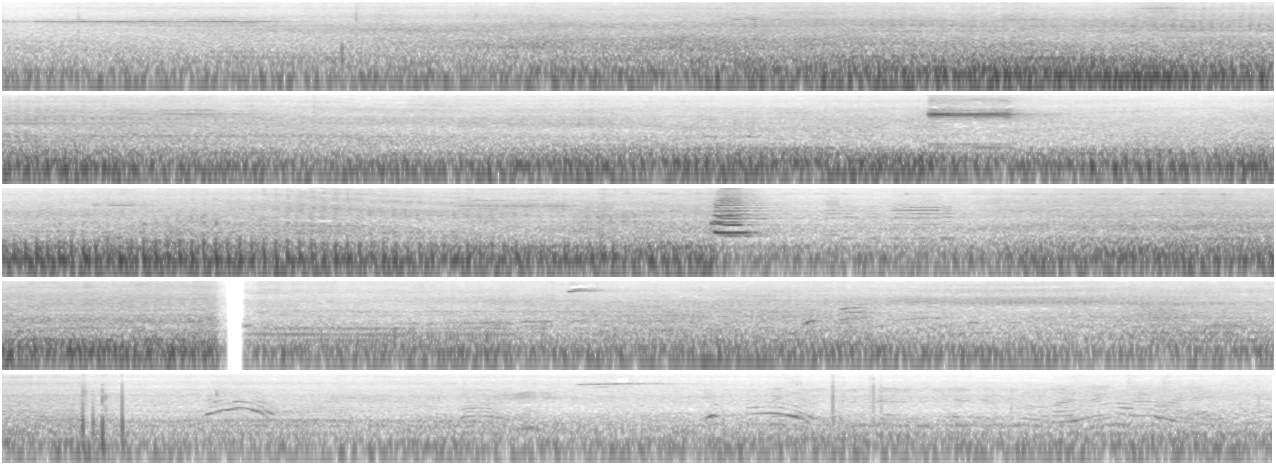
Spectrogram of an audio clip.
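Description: Road traffic passing: a low engine rumble that swells and fades, with a couple of short horn toots about eleven and sixteen seconds in. The sound cuts out for an instant about twenty seconds in.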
